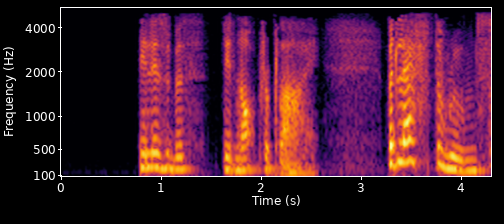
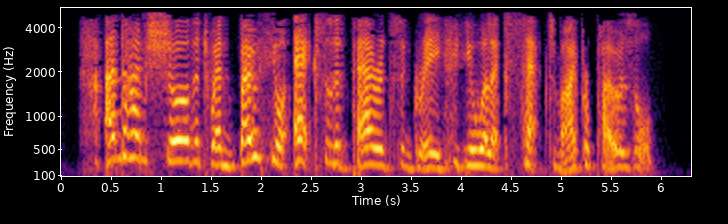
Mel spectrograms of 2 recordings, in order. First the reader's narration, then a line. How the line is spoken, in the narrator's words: he cried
